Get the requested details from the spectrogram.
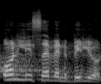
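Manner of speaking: emphatic ONLY stressed with a falling tune.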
